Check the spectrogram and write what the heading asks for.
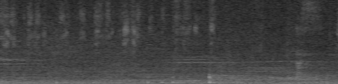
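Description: Marker pen writing on a whiteboard: faint strokes and a brief light squeak over a steady low background hum.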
